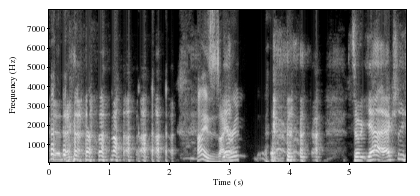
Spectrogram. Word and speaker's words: Xiren: Yeah, well, almost no one pronounces the X like an S or a C, but it's an Irish name. My dad is a Dolphins Barn Dubliner, so it's an Irish name with a bit of a creative spelling, and the original Latin X as an S, so Xiren.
